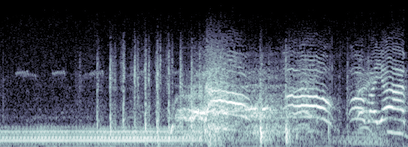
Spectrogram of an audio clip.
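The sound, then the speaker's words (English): A car's low, steady engine hum rumbles for a few seconds with scattered knocks and thumps, then excited voices take over as the engine noise fades beneath them. “Listen. It's a car. It's got to be the one I think it is.”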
